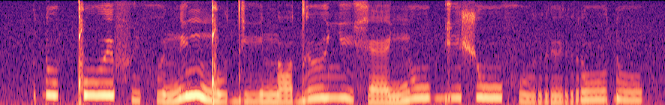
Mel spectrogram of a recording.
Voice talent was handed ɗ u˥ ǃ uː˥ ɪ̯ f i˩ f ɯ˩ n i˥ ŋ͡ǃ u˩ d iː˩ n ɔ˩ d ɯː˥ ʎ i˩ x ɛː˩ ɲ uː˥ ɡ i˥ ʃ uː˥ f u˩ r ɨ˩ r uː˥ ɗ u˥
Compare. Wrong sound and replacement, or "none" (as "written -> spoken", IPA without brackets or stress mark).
none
